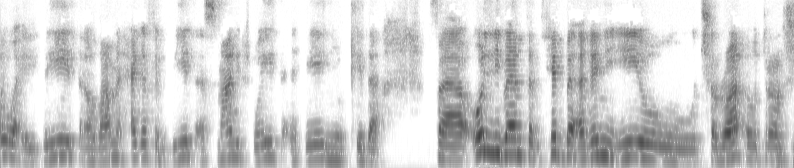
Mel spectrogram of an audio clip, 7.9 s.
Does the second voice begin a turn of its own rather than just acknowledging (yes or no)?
yes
